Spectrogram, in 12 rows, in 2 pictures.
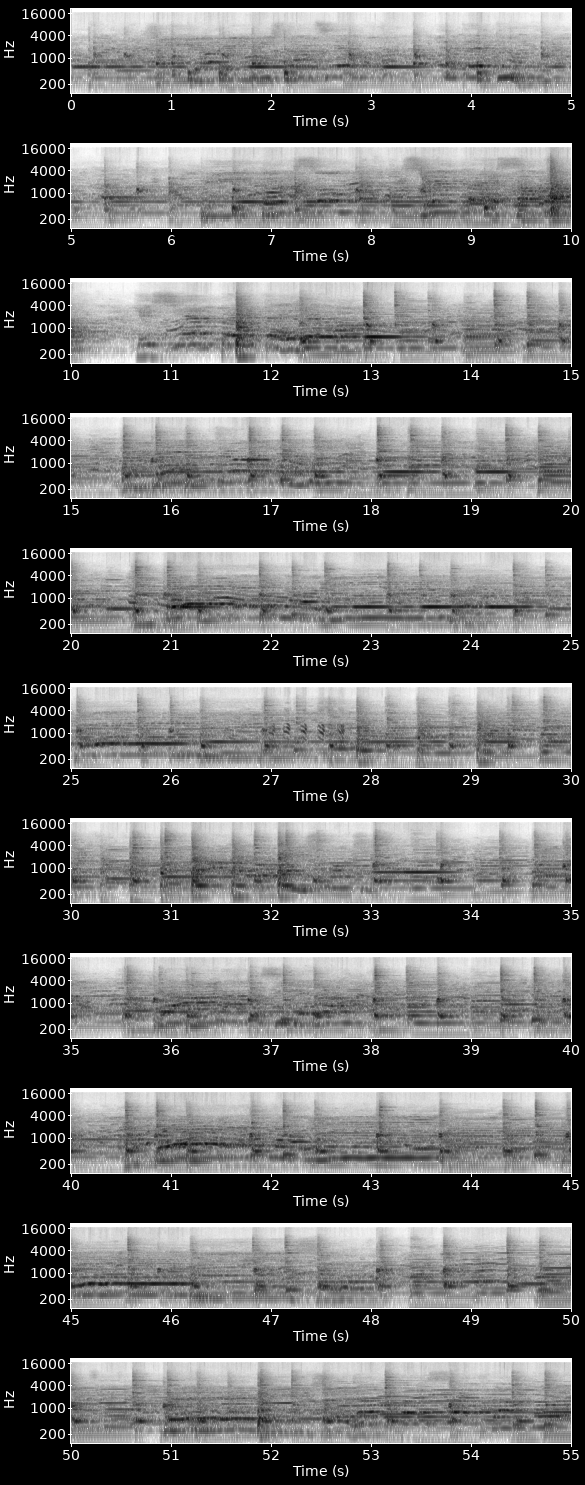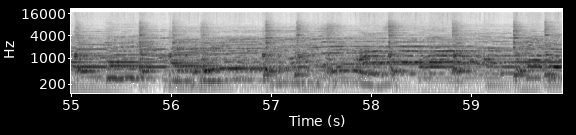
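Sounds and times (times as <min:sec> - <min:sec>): acoustic guitar: 0:00.0 - 0:59.9
keyboard: 0:00.0 - 0:59.9
light percussion: 0:11.7 - 0:59.9
clarinet melody: 0:15.0 - 0:59.9.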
